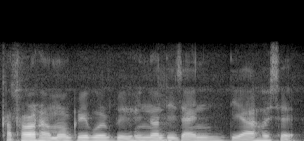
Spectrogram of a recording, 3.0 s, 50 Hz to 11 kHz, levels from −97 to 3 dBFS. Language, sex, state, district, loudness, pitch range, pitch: Assamese, male, Assam, Hailakandi, -20 LUFS, 110-120 Hz, 115 Hz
